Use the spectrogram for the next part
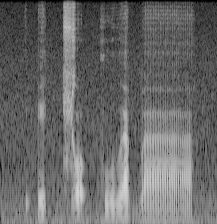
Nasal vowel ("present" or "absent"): absent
